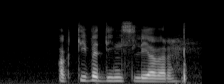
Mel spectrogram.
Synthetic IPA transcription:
ʔɐktivədinsliəvəɾ

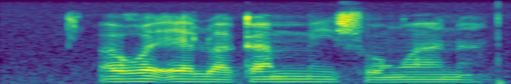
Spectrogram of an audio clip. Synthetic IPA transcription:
waɣʊɛlwakʼam̩mɪʃɔŋwaːna

